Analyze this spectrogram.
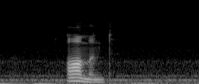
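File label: "almond", British English, male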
